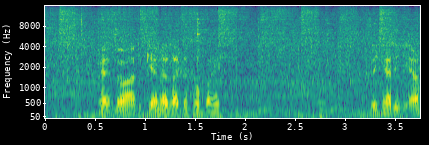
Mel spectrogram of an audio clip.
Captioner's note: laugh; speaking German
